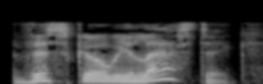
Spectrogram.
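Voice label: "viscoelastic", English, British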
